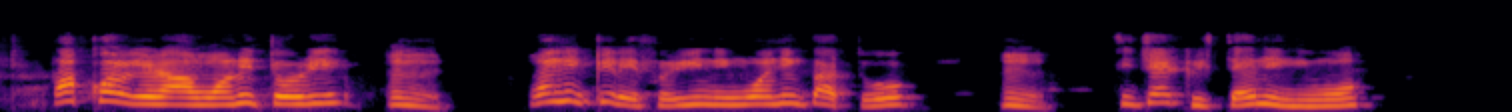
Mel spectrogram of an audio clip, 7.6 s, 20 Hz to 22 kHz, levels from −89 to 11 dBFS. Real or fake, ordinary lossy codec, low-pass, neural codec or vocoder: fake; none; 7.2 kHz; codec, 16 kHz, 2 kbps, FreqCodec, larger model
